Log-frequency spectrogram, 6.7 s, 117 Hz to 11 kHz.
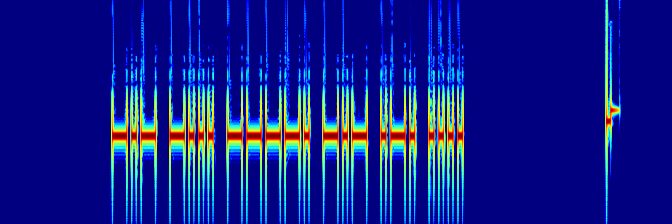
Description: Morse code, heard as a keyed tone, about 24 wpm, 700 Hz. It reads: KB9KRH
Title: USA Call Signs 25wpm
